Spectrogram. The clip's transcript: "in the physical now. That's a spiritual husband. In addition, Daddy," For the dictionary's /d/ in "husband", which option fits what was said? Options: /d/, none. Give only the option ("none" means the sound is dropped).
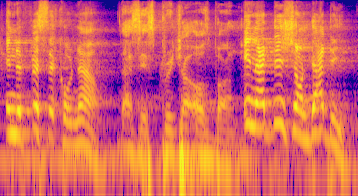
none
